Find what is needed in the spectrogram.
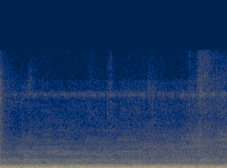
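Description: A steady low rumble with a thin hiss above it, unbroken and without distinct events.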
